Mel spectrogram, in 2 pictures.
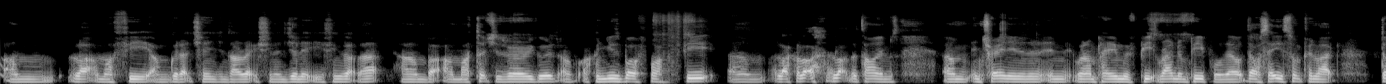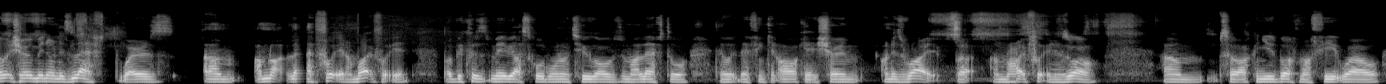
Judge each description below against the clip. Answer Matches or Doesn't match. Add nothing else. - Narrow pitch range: Matches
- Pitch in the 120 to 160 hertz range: Matches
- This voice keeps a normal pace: Doesn't match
